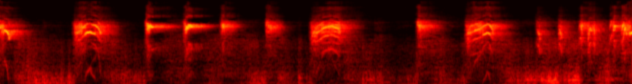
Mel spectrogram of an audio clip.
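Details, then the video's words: Little spiderhunter male, emotional and looking for a rival, singing with high sharp chips and squeaky bursts delivered irregularly, some notes sweeping down, with short pauses between groups. "PANCINGAN CEPAT BUNYI DAN NGALAS❗TERAPI GACOR"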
